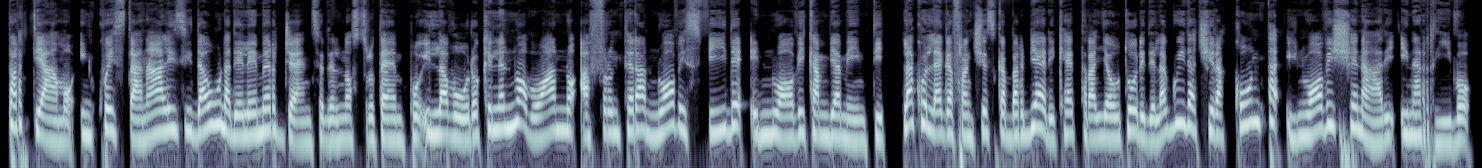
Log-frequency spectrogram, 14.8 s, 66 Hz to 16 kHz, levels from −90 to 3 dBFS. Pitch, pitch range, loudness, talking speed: 195 Hz, 175-230 Hz, -14 LUFS, 165 wpm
